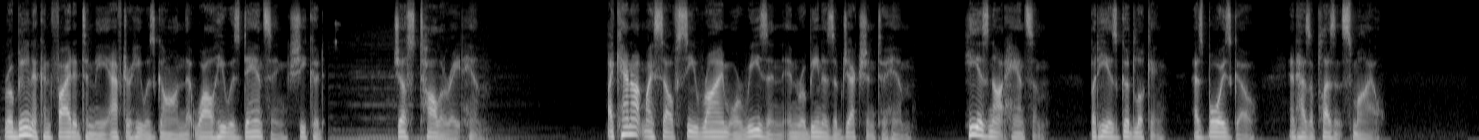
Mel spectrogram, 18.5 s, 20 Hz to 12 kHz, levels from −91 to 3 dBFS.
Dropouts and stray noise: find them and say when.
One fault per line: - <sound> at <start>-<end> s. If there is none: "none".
none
